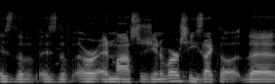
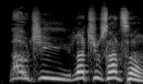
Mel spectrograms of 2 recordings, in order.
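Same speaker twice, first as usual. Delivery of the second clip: shrill, very high screeching yell; 14 semitones higher, 9 dB louder than usual. Recounting yelling a Temple of Doom quote at a Bond screening: retelling a yelled movie quote. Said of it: "Yelled it".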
